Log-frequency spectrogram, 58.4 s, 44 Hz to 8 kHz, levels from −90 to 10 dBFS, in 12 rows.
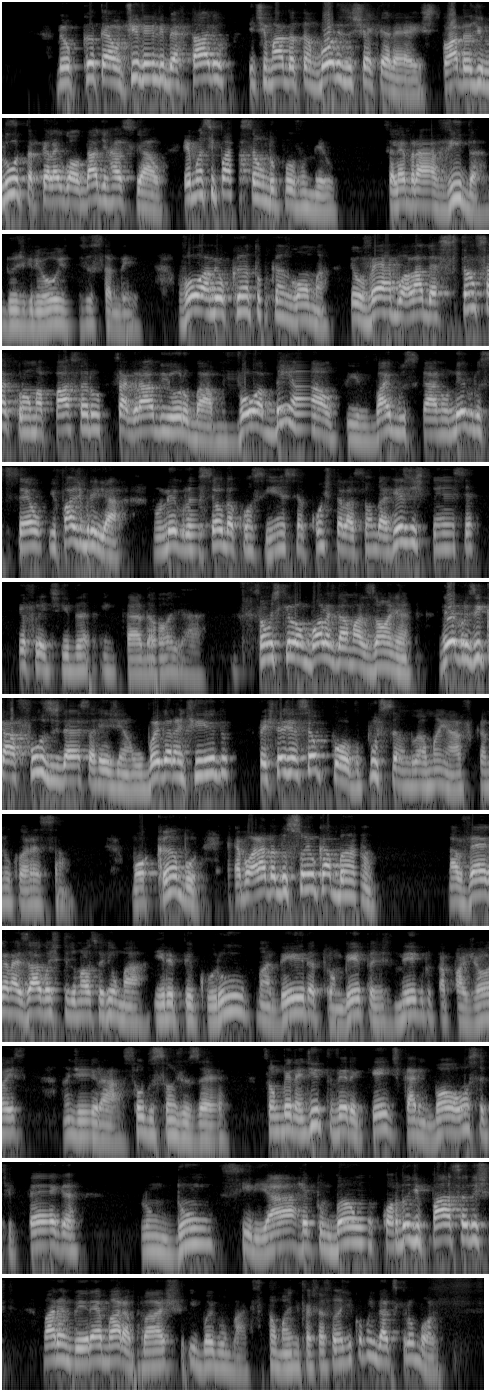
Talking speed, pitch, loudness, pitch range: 140 wpm, 165 Hz, -25 LUFS, 130-205 Hz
